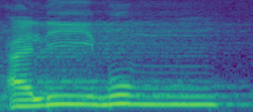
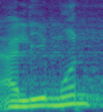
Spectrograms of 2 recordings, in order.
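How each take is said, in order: First: The word ends with a held, nasal m sound. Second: The word ends with an n sound. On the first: The speaker calls it right. "tapi alimum ya, karena harus ditahan dan ditekan, didengungkan" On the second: The speaker calls it wrong. "bukan alimun"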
